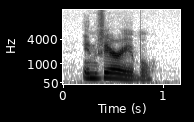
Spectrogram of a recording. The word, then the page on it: invariable: American English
